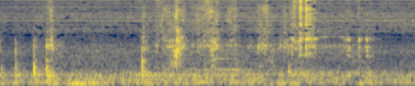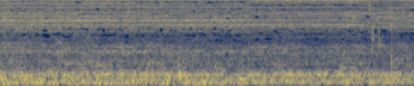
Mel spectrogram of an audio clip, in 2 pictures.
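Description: Steel spoon stirring thick batter in a stainless-steel bowl: faint scrapes and a few light clinks of spoon against bowl, which stop about halfway through.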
